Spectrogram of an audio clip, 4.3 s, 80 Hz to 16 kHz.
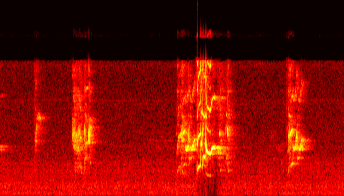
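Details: Peach-faced lovebird, a 12-year-old indoor pet, calling to other lovebirds; four brief shrill chirps, the third longest and loudest, over a quiet room.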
